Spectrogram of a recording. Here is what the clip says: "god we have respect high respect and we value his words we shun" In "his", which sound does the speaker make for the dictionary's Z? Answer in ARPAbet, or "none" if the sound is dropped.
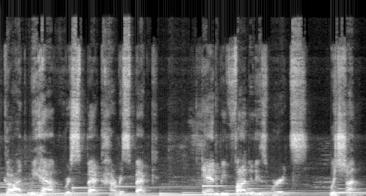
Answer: Z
